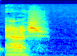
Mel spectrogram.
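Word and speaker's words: Æ: X, the letter X, and then the A-E is like pronounced Ash.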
